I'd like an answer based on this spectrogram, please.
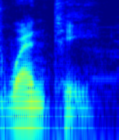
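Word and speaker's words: Wente: It's Wenti. Remember, Robin, the Wenti winery's right there, the grapes? Yeah. How do you spell that?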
